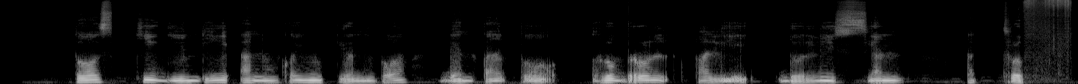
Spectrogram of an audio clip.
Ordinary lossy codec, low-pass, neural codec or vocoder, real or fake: none; none; codec, 44.1 kHz, 2.6 kbps, DAC; fake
